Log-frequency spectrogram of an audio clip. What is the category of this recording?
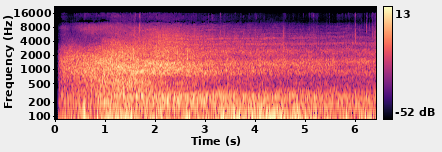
Sound effects > Vehicles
